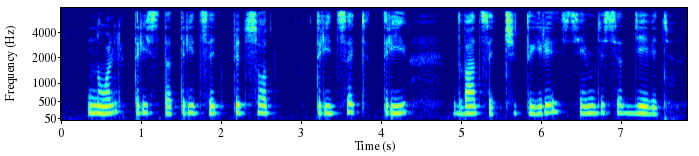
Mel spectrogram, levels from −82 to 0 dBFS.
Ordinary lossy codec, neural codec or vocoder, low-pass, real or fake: MP3, 64 kbps; none; 7.2 kHz; real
